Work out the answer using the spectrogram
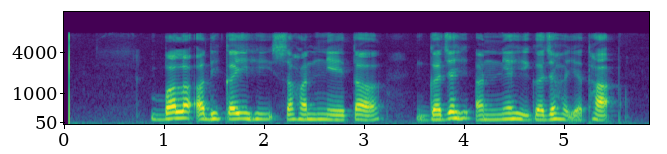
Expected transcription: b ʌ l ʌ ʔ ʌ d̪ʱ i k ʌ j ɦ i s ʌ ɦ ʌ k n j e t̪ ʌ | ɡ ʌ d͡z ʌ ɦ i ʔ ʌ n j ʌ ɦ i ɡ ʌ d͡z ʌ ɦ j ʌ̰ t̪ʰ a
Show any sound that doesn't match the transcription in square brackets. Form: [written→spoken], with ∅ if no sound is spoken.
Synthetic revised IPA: b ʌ l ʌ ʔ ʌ d̪ʱ i k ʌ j ɦ i s ʌ ɦ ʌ [k→∅] n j e t̪ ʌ | ɡ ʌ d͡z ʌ ɦ i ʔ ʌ n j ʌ ɦ i ɡ ʌ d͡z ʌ ɦ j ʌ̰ t̪ʰ a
